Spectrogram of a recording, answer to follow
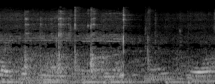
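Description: Cutlery and plates clinking a few times on a café table as the food is handled, over background music and chatter.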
